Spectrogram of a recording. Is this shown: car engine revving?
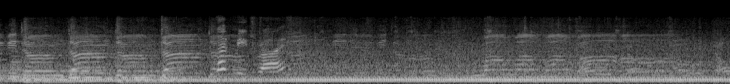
yes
